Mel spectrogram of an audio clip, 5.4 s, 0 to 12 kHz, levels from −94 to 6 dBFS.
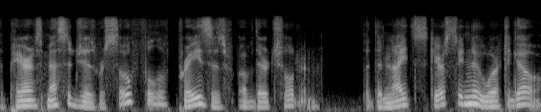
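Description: An AMR rate drop runs from 2.73 to 5.18 s in this speech recording. The audio turns rough, raspy and synthetic, which fits the wideband codec falling from its 23.85 kbit/s top rate to 6.6 kbit/s on a weak link. The bandwidth stays the same, with no gap.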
